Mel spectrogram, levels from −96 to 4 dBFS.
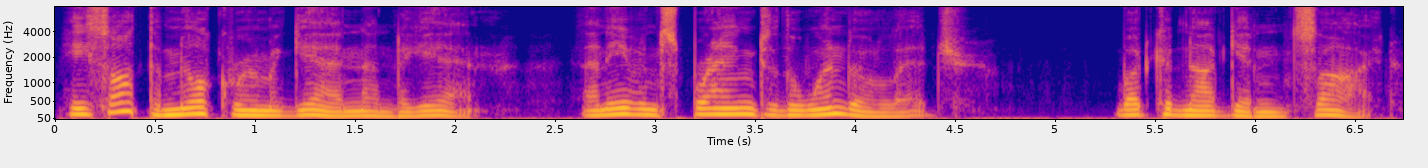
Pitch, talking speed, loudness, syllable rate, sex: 130 Hz, 180 wpm, -15 LUFS, 5.0 syllables/s, male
